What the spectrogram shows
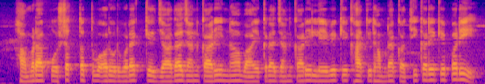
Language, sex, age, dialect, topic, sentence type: Magahi, male, 25-30, Western, agriculture, question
